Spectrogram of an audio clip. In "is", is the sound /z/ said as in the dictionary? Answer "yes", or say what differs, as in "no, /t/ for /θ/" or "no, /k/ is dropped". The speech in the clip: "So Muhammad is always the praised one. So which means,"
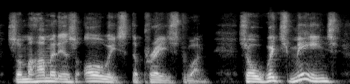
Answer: yes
